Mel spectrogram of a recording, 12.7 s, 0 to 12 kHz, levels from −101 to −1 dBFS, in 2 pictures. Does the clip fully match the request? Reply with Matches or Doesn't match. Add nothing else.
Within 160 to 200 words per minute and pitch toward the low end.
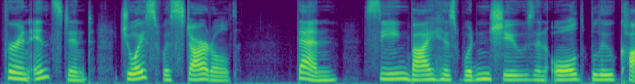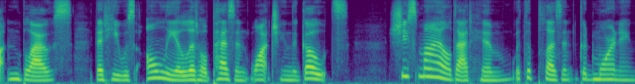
Doesn't match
